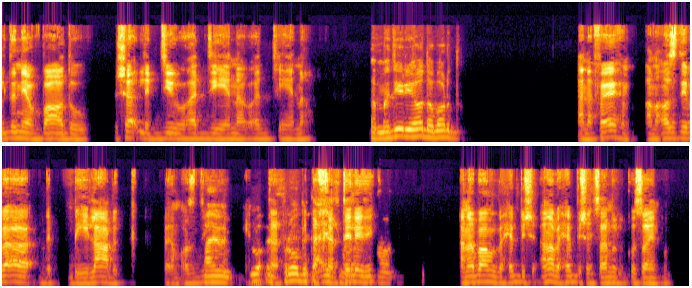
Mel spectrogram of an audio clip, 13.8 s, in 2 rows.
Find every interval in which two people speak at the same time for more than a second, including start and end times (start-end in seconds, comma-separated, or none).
8.9-10.7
